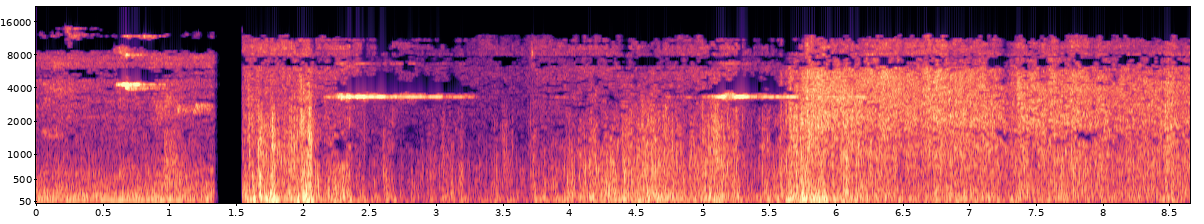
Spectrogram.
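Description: Rough waves churn and splash.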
